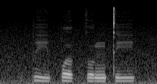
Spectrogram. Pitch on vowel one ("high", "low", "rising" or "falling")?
falling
